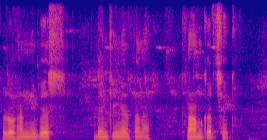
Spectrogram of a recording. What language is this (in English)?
Magahi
